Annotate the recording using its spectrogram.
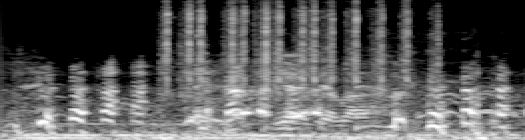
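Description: A second young man laughs loudly close by.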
